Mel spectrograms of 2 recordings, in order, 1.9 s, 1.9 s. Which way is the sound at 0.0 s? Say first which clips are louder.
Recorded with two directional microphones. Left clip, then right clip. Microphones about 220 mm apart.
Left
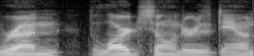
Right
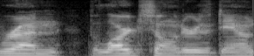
Left 4 dB; 35° left (ahead or behind).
